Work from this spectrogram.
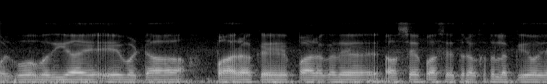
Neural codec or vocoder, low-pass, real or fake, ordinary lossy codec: none; 7.2 kHz; real; none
